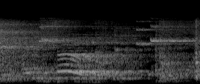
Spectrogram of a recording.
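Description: Badminton rally: sharp racket strikes on the shuttlecock, one about a second and a half in and another just before the end, with shoes squeaking on the court mat and players' voices calling.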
